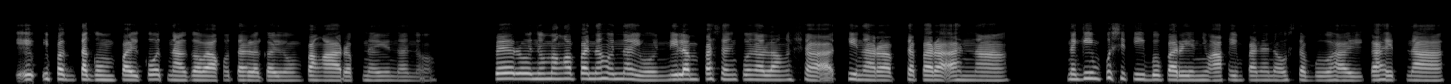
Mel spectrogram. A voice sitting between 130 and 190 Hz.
No: high, 205 Hz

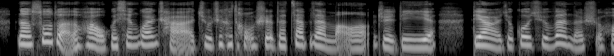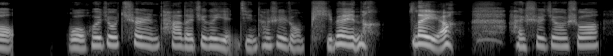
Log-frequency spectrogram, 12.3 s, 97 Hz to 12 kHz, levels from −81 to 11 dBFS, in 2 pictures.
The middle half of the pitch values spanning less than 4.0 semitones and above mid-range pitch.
Yes: average, 3.5 semitones; high, 235 Hz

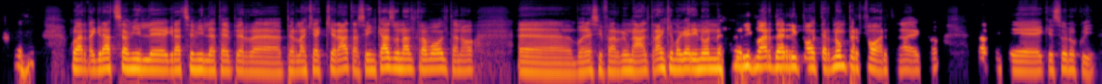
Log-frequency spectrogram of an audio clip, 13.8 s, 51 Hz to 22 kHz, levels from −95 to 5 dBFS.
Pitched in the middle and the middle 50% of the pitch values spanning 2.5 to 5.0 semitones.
Yes: medium, 145 Hz; average, 2.9 semitones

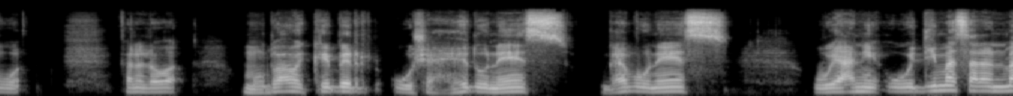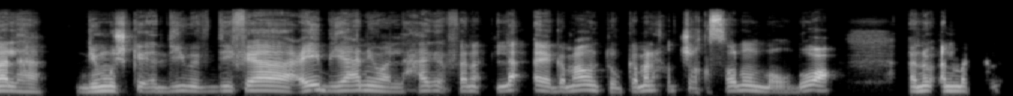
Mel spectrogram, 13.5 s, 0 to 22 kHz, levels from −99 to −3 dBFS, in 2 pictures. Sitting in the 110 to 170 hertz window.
Yes: medium, 140 Hz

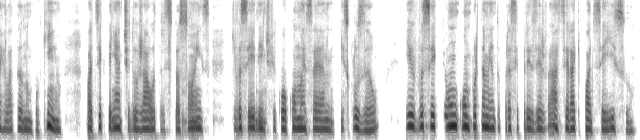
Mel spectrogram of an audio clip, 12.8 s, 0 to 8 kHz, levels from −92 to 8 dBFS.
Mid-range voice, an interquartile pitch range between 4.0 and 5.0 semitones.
No: medium, 165 Hz; average, 3.6 semitones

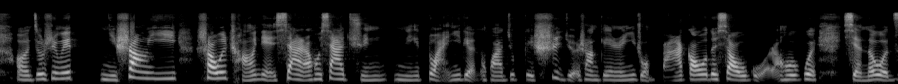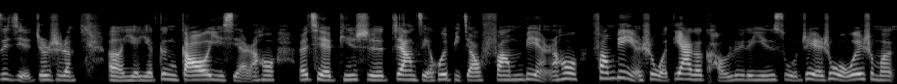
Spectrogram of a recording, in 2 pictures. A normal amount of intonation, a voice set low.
No: average, 3.0 semitones; high, 215 Hz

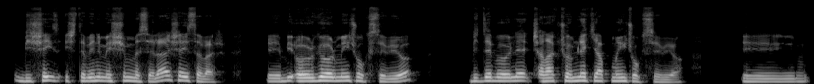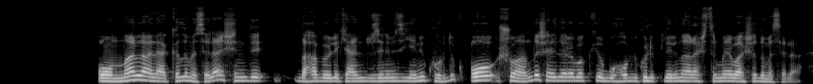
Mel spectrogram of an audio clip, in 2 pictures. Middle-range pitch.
Yes: medium, 155 Hz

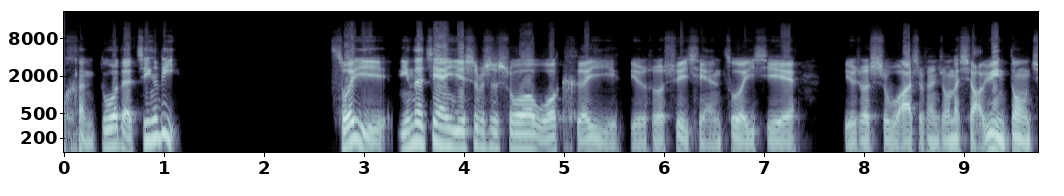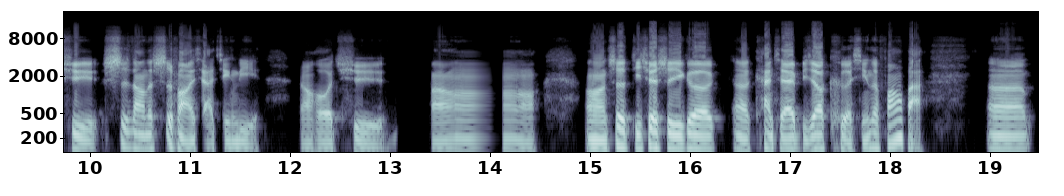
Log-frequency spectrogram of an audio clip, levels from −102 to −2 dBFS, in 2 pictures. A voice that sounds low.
Yes: low, 100 Hz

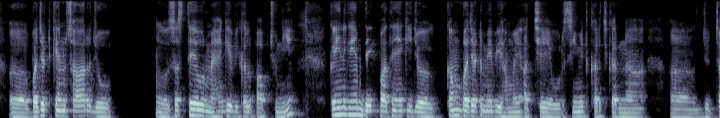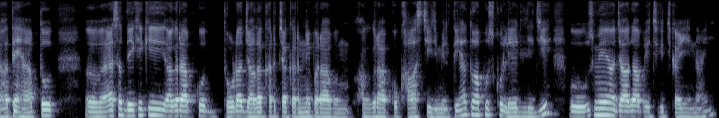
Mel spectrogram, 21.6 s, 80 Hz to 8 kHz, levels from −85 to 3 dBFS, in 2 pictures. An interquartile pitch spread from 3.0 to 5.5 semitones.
Yes: average, 3.5 semitones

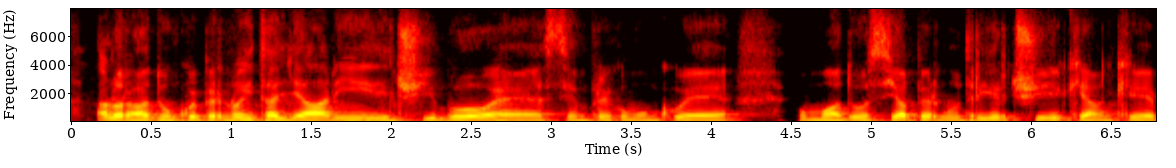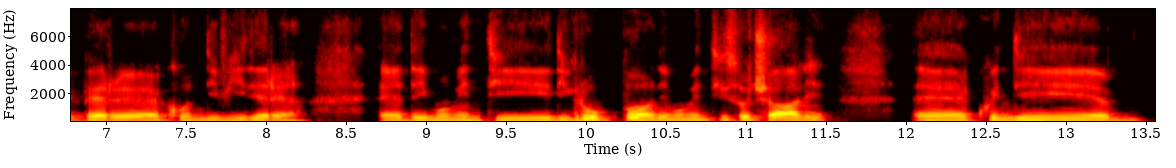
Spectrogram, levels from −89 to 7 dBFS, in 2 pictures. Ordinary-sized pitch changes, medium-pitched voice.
No: average, 3.4 semitones; low, 120 Hz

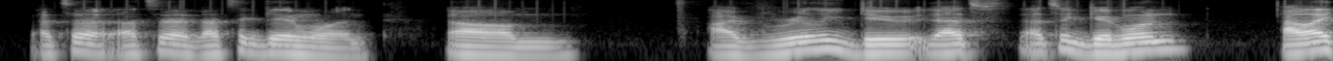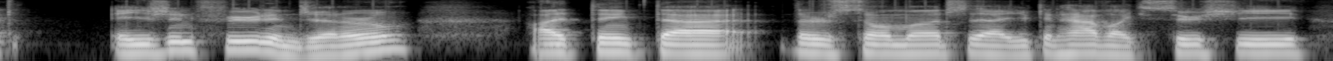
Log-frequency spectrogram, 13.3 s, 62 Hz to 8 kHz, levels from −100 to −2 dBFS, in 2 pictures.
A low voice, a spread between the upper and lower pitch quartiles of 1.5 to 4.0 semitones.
Yes: low, 115 Hz; narrow, 2.6 semitones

